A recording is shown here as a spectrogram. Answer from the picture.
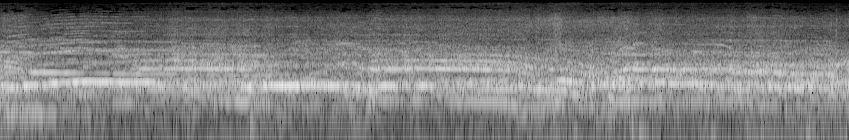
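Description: Concert crowd cheering and screaming, many voices overlapping in long, held high calls.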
